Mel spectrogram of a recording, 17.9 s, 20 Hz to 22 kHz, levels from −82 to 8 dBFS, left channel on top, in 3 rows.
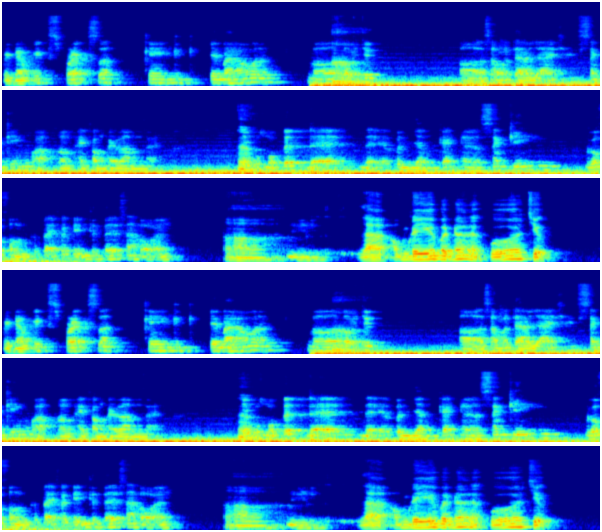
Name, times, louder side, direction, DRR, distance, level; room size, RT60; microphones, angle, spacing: voice 1, 0.0-1.2 1.5-2.8 3.0-3.8 4.6-7.6 8.4-13.7 14.8-15.2, right 1 dB, 40° right, 2.2 m, -27 dB
sound 1, 3.1-12.7, left 2 dB, 70° left, 0.4 m, -17 dB
voice 2, 3.3-3.6 8.3-8.5 14.2-14.7 15.5-17.3, left 2 dB, 50° left, 0.9 m, -20 dB
3.9 x 3.5 x 2.9 m
head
